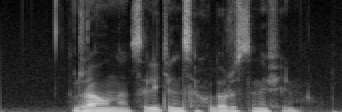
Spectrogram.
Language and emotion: Russian, neutral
